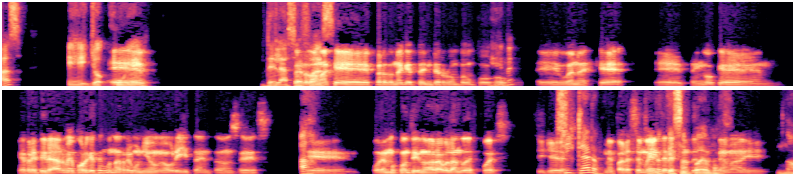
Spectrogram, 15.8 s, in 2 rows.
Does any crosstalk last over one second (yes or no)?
yes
